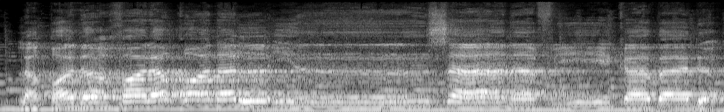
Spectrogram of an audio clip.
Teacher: Ketika qalqalah berada di akhir kalimat, maka disebut qalqalah kubra. Harus kita besarkan pantulannya. · Perhatikan huruf dal, ketika dia diwaqafkan maka huruf dal berubah menjadi harokat sukun. Ketika dia harokat sukun, maka harus kita pantulkan, disebut dengan qalqalah. Ketika qalqalah berada di akhir kalimat, maka disebut qalqalah kubra.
